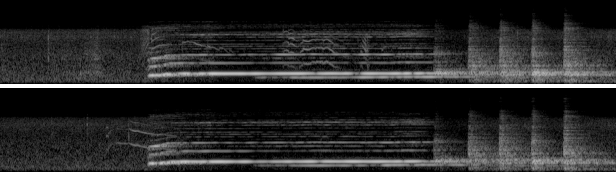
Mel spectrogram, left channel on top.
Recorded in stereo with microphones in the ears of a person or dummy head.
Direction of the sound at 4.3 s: 10° right (ahead or behind).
